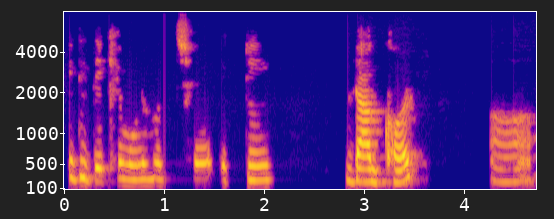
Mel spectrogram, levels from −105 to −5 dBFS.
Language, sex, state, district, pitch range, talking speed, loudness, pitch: Bengali, female, West Bengal, Dakshin Dinajpur, 220-275 Hz, 100 wpm, -20 LUFS, 250 Hz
